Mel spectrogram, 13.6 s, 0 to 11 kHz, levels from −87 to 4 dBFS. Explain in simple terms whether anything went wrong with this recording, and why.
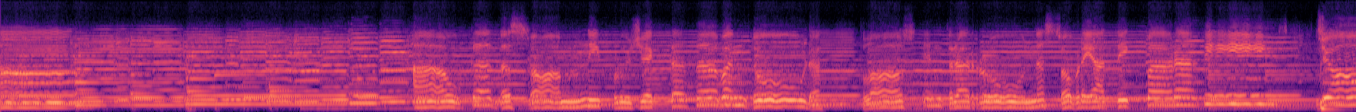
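Nothing went wrong here: the recording holds steady the whole way, with no breaks, jumps or damage anywhere in the signal.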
